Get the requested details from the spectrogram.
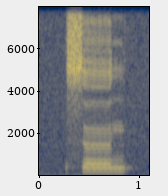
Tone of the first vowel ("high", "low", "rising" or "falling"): high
